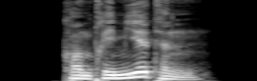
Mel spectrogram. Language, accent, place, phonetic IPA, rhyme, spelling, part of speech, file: German, Germany, Berlin, [kɔmpʁiˈmiːɐ̯tn̩], -iːɐ̯tn̩, komprimierten, adjective / verb, De-komprimierten.ogg
- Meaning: inflection of komprimieren: 1. first/third-person plural preterite 2. first/third-person plural subjunctive II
